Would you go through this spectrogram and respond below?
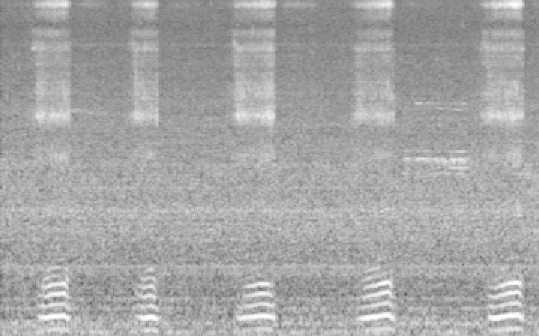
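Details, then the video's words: Sleeping French Bulldog snoring loudly: five long, rasping snores, one about every one and a half seconds. Each is a buzzy nasal rumble with a faint high hiss, and the room is quiet between breaths. "FRENCH BULLDOG LOUD SNORING"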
